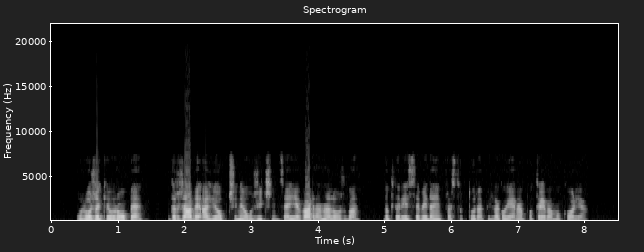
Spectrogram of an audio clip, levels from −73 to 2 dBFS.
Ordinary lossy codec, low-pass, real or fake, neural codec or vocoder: none; 19.8 kHz; real; none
